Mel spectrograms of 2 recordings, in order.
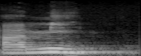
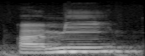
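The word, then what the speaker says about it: amie: al final por ejemplo la palabra a mí a mí significa amiga pero pronunció hasta el ahí nomás la e no la pronunció tampoco se pronuncia la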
